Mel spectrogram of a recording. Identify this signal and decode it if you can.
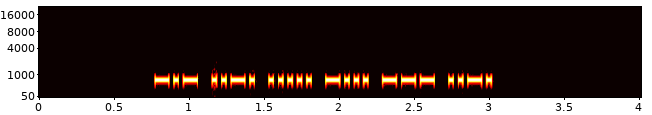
Morse code, heard as a keyed tone, about 38 wpm, 700 Hz. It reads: KF5BOF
